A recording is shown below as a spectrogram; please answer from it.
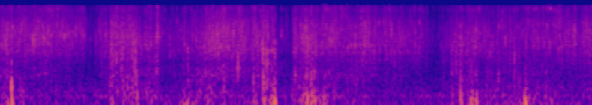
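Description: A plastic bubble wrap sheet is crushed in clenched fists and then squeezed into a ball, scrunching continuously. The result is a dense, bright crinkling and crackling with scattered sharp pops and brief dips between handfuls.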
